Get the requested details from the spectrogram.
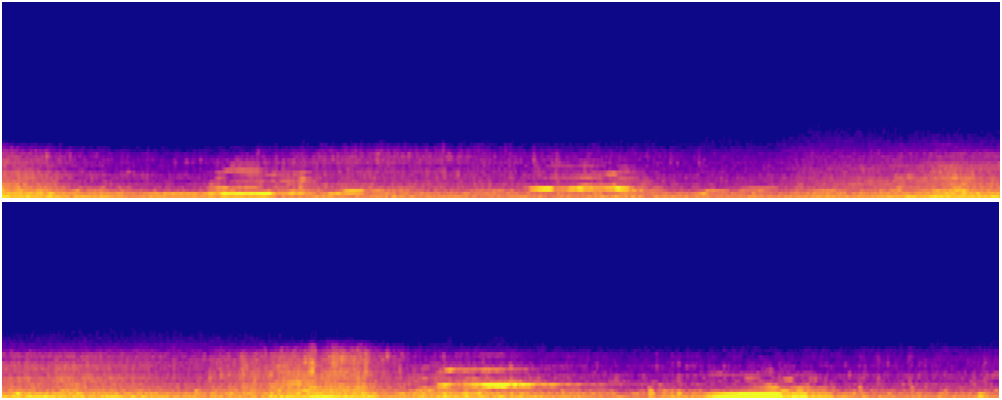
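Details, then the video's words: Whale song as a series of upward-sweeping whistled units and brief chirps, scattered between moans, ending in a loud low droning tone, with a constant underwater rumble behind. "Song of the Whales"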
